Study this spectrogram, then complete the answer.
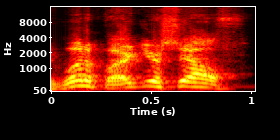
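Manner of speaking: loud, high-pitched Northern Irish greeting; Northern Irish accent. Acted. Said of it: "People born on that island".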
